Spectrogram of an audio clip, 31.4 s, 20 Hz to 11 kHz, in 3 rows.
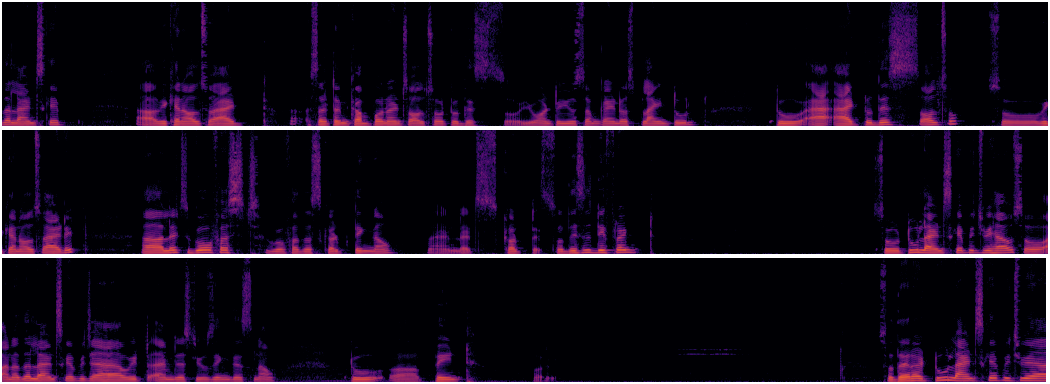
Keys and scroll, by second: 16.3 ], 18.6 ctrl+z, 20.3 ].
